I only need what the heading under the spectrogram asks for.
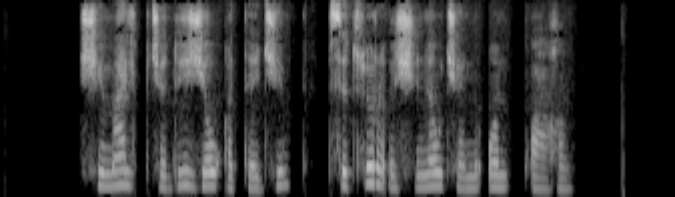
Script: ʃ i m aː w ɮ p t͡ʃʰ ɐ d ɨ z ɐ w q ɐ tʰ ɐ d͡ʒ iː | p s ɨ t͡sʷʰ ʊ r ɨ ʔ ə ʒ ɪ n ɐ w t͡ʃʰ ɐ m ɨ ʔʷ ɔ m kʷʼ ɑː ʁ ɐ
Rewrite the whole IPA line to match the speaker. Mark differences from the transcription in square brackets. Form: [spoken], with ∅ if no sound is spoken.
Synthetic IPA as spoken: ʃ i m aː [∅] ɮ p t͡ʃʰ ɐ d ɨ [ʒ] ɐ w q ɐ tʰ ɐ d͡ʒ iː | p s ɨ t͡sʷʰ ʊ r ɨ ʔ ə [ʃ] ɪ n ɐ w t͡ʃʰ ɐ m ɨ ʔʷ ɔ m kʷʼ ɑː ʁ ɐ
